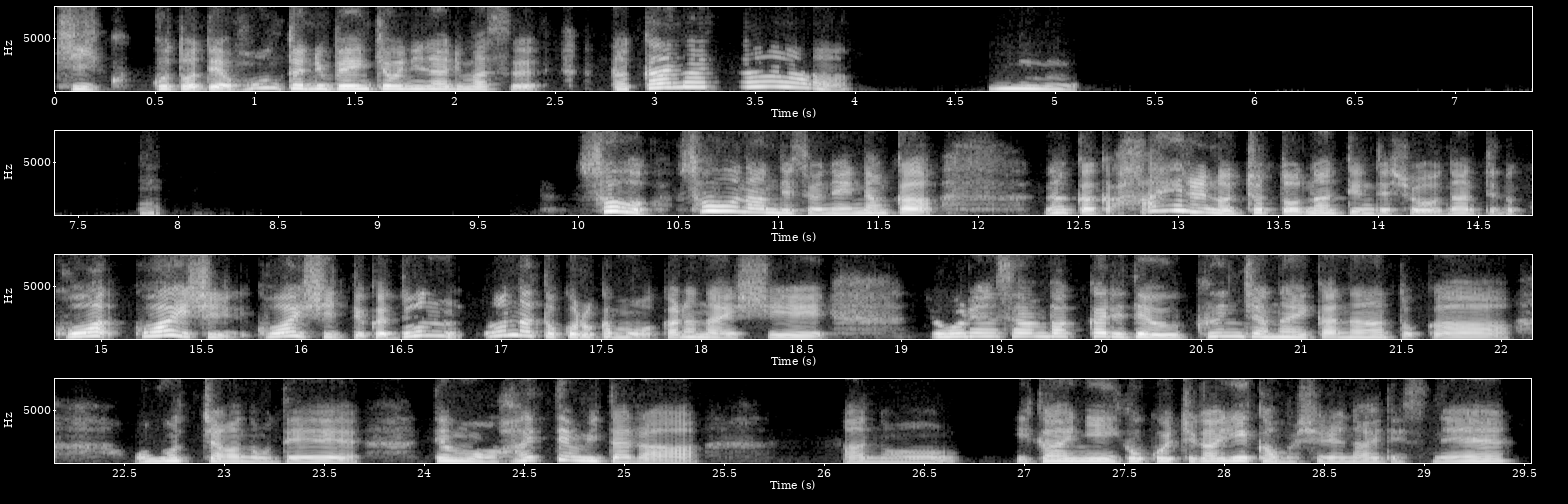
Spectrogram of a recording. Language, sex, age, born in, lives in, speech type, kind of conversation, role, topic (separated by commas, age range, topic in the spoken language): Japanese, female, 50-54, Japan, Japan, conversation, podcast, host, 新しい場所で仲間を見つけるにはどうすればいい？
